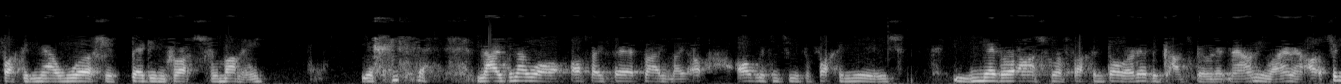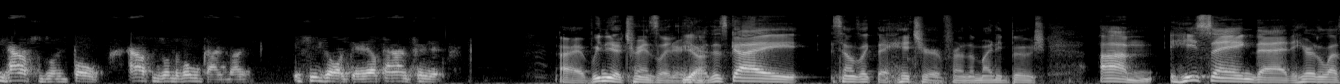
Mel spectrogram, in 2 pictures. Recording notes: Phone calls.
